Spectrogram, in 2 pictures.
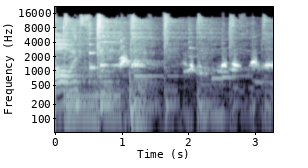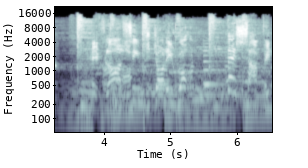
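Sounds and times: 
rhythmic backing music with steady beats: 0.0 - 6.5
person whistling a short bouncy melody: 0.7 - 3.4
speech: 4.0 - 6.5.

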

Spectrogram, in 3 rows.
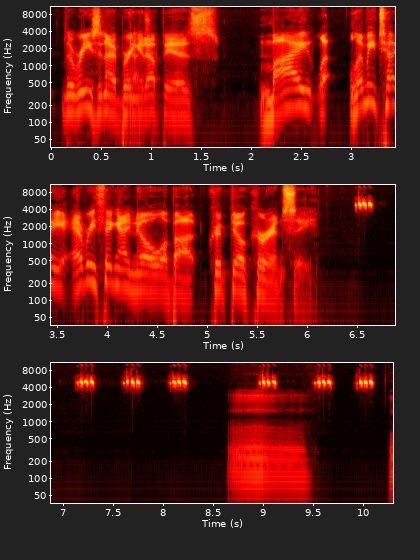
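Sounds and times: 
speech: 0.1 - 6.2, 8.7 - 9.6
crickets chirping: 6.5 - 8.3, 9.0 - 10.2.

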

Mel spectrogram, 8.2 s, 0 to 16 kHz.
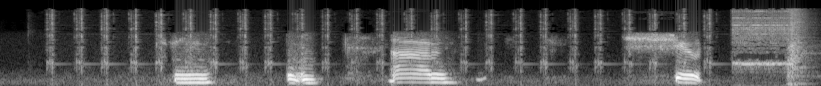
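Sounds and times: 
rapid ticking quiz countdown: 0.3 - 7.8
people speaking: 1.6 - 2.2, 2.9 - 5.0, 6.3 - 7.1
loud harsh quiz time-up buzzer: 7.3 - 8.2.

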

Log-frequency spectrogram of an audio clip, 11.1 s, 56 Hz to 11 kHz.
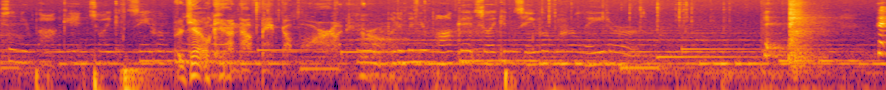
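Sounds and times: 
steady tonal hum: 0.0 - 11.0
speech: 2.2 - 3.8, 4.5 - 5.2
child sneezing: 9.5 - 11.0.

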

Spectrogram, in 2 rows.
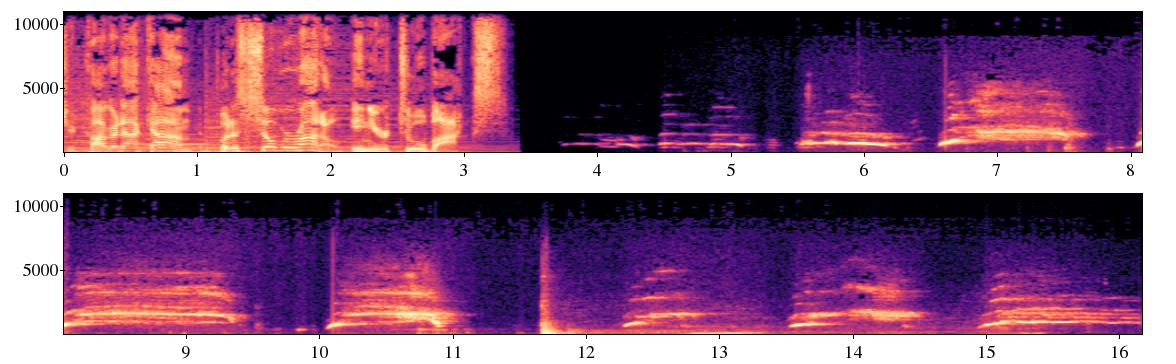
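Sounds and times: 
speech: 0.0 - 3.4
woman screaming after being attacked and robbed in front of her home in Chicago: 3.8 - 9.5, 10.1 - 11.2, 12.3 - 16.1
sharp thud: 11.7 - 12.2.

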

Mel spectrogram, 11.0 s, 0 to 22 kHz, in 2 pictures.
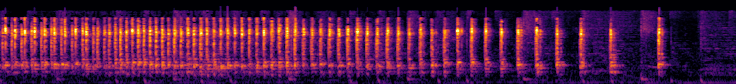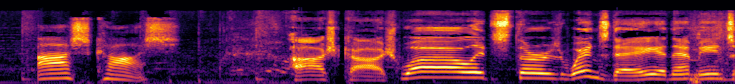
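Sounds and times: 
prize wheel spinning with ratcheting clicks: 0.0 - 5.1
speech: 5.8 - 6.9, 7.7 - 11.0.

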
